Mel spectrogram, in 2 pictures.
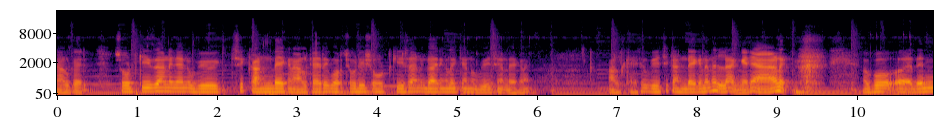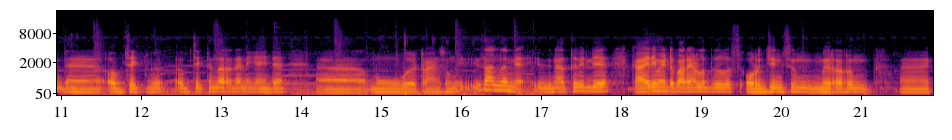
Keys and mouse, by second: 5.3 middle drag, 5.7 shift+middle click, 6.0 middle click, 10.6-11.2 drag, 11.5-21.9 drag.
